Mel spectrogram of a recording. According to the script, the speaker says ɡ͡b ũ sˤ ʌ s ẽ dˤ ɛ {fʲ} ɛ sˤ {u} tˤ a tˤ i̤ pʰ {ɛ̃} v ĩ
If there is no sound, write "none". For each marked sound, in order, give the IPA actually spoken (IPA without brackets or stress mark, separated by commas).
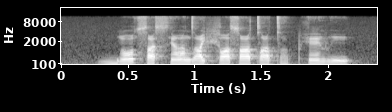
fʲ, u, ɛ̃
